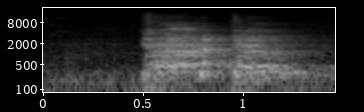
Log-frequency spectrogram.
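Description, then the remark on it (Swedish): A museum visitor coughs twice in quick succession, a short, harsh, throaty burst, moderately loud, with no talking around it. “och det där var alltså en museibesökare och inte vi som hostade.”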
